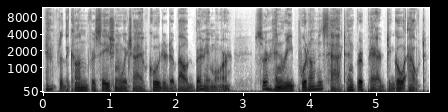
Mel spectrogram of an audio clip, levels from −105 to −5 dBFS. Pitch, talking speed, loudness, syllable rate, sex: 90 Hz, 205 wpm, -18 LUFS, 6.0 syllables/s, male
